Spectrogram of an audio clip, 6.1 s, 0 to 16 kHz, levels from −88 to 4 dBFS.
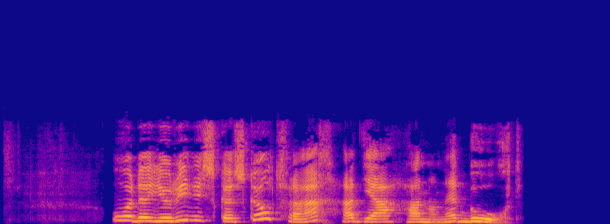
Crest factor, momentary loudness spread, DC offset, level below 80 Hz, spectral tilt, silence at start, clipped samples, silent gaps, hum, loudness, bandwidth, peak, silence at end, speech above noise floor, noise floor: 16 dB; 6 LU; under 0.1%; -62 dBFS; -4.5 dB/octave; 1.15 s; under 0.1%; none; none; -15 LUFS; 7.8 kHz; 0 dBFS; 0.9 s; 37 dB; -53 dBFS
